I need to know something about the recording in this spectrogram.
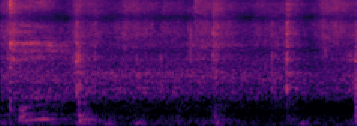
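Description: A spoken "okay", followed by a sharp click about half a second in and two fainter clicks later on, over a faint steady hiss.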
